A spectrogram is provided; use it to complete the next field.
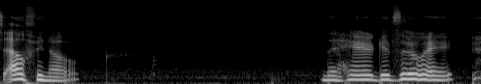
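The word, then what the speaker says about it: Alphinaud: Alphino Leveilleur, at your service. Okay, see, he doesn't pronounce the D, so now I know. For facts, it's Alphino.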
